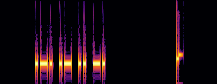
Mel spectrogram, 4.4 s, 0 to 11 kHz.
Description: Morse code, heard as a keyed tone, about 25 wpm, 700 Hz. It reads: RAIN
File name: practice / 25wpm / Easy Words with Hints - 25wpm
